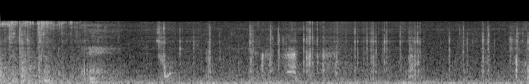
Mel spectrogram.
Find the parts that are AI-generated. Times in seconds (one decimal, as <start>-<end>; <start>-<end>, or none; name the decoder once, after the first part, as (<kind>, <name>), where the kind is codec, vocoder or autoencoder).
1.4-2.0 (codec, DAC); 2.9-4.2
